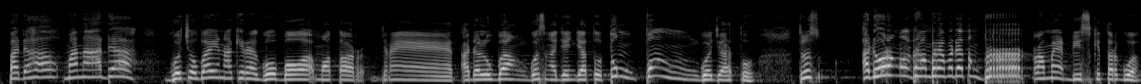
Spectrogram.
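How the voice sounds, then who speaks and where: A woman's voice: high voice, lively intonation, moderate pace, long reverb tail. A young woman doing a stand-up set on stage, in slangy casual talk, playful, acting out quoted voices. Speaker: stand-up comedian. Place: stage before a live audience.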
